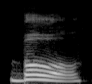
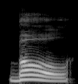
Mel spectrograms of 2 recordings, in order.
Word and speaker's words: bowl: Word bowl. Wrong. Bowl like ball. Correct. Bowl.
